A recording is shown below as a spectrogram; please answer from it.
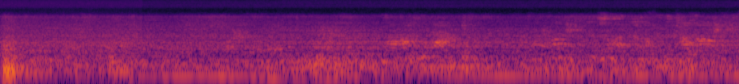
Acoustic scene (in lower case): residential area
